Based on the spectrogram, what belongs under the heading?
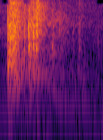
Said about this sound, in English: I'll break that shutter, Captain. We'll have some light.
